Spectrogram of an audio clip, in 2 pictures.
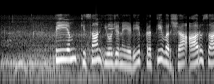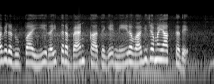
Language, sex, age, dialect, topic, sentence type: Kannada, female, 41-45, Mysore Kannada, agriculture, statement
